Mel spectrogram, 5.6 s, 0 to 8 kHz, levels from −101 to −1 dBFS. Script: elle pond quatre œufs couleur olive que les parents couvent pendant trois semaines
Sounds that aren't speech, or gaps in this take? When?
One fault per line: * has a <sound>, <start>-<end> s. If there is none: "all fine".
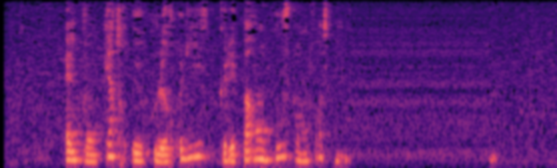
all fine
